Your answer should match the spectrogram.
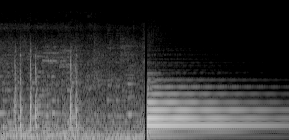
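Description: Three-reel slot machine spinning, with its mechanical whirr and a few sharp clicks in the first second as the reels come to a stop. A little over two seconds in, that sound cuts off abruptly and a single loud, sustained chord sounds and slowly fades away.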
